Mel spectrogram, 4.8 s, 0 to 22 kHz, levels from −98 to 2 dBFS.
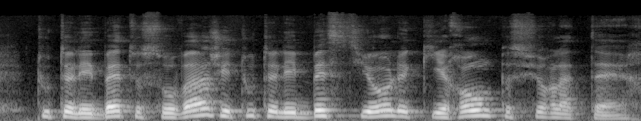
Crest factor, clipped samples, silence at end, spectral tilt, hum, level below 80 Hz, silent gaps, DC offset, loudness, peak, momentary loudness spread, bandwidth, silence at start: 16 dB; under 0.1%; 0.05 s; -8.5 dB/octave; none; -56 dBFS; none; under 0.1%; -19 LUFS; -2 dBFS; 12 LU; 11 kHz; 0.3 s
